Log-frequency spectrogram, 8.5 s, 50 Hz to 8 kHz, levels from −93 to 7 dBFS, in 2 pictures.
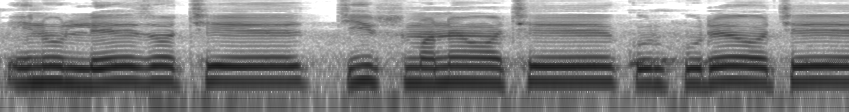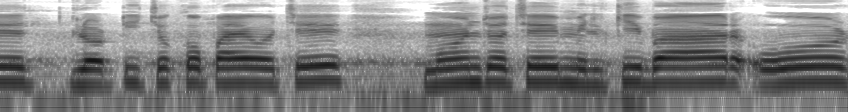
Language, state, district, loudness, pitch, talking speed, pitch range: Sambalpuri, Odisha, Sambalpur, -13 LUFS, 195 Hz, 125 wpm, 185-195 Hz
